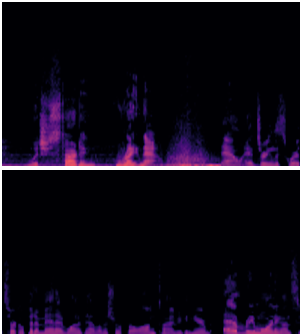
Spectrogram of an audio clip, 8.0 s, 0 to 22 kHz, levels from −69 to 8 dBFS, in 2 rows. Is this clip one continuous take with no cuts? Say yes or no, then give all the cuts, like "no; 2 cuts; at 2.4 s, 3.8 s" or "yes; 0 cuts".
yes; 0 cuts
